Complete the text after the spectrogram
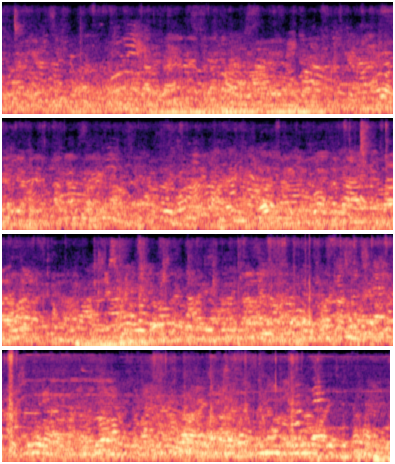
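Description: Footsteps shuffle on stone steps.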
